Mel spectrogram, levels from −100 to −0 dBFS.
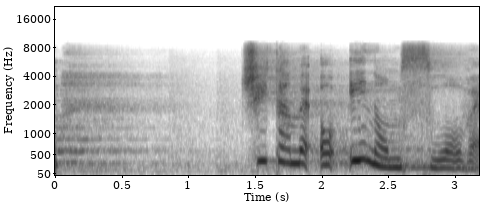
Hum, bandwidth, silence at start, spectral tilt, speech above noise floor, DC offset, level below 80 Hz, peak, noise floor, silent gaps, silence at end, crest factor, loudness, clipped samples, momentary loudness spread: none; 9.2 kHz; 0 s; -3.5 dB/octave; 35 dB; under 0.1%; -70 dBFS; -8 dBFS; -57 dBFS; none; 0 s; 16 dB; -22 LUFS; under 0.1%; 18 LU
